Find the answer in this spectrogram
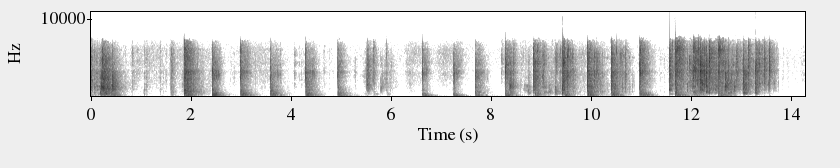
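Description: Repeated heavy knocks, about one to two a second, as a lath-and-plaster ceiling is battered through from the floor above, with a longer rough burst near the end as it breaks open.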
